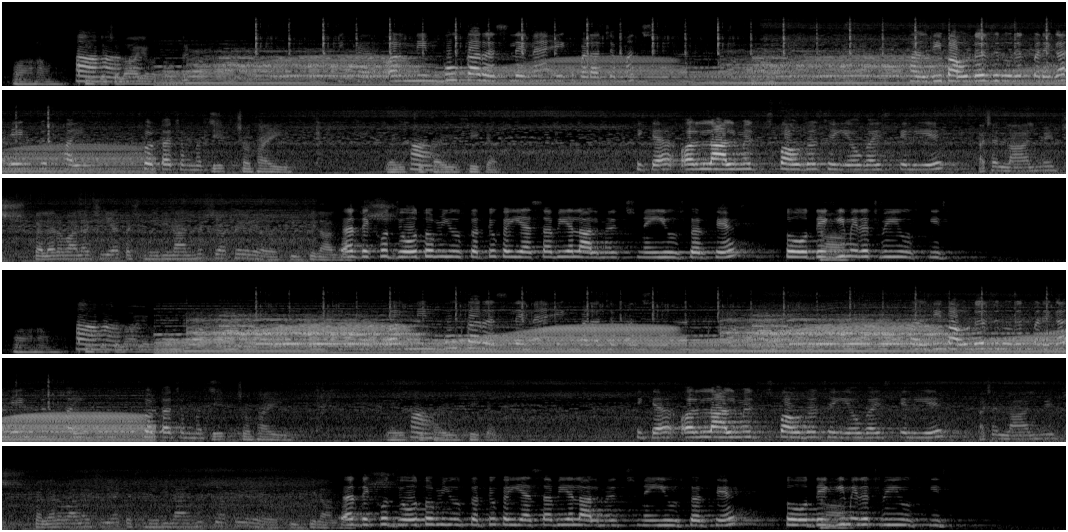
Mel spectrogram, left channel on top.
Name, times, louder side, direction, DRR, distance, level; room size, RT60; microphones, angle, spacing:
voice 1, 0.1-1.9 7.4-7.8 12.7-13.6 14.5-15.7 20.4-25.2 29.5-29.7, left 3 dB, 60° left, 10 dB, 0.7 m, -40 dB
voice 2, 0.7-1.5 3.4-6.3 9.1-11.5 12.1-12.7 14.7-15.1 17.0-20.1 24.6-28.7 29.1-30.7, left 3 dB, 20° left, 13 dB, 0.6 m, -30 dB
sound 1, 1.5-12.2, right 6 dB, 70° right, 0.6 m, -30 dB
sound 2, 2.5-11.2, left 7 dB, 40° left, 1.5 m, -42 dB
sound 3, 7.6-24.4, left 3 dB, 75° left, 7.4 m, -47 dB
21.5 x 18.0 x 9.6 m, 1.3 s
head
